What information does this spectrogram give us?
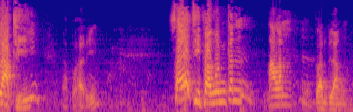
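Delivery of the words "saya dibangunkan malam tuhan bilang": ordinary talk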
